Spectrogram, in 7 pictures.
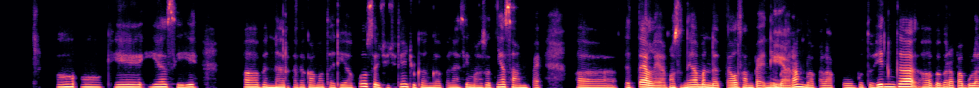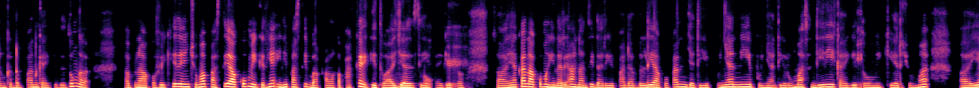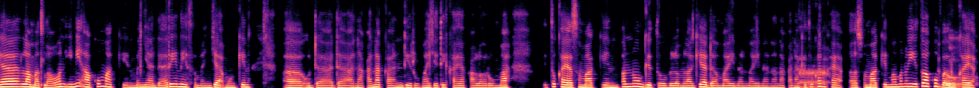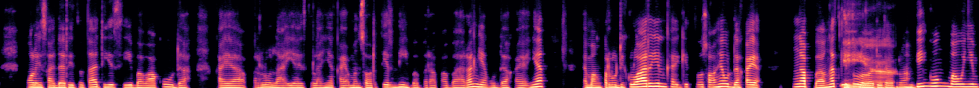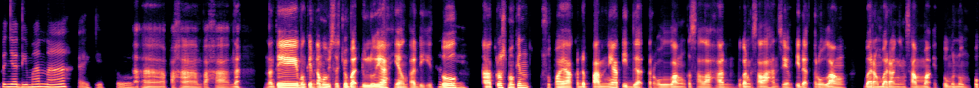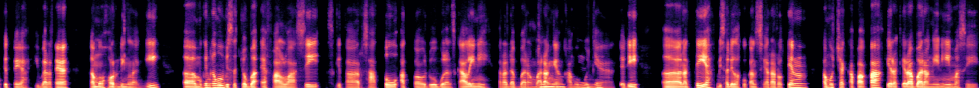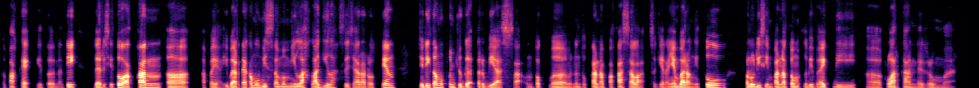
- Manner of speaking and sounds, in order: other background noise; lip smack; lip smack; "pengap" said as "engap"; in English: "hoarding"
- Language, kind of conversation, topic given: Indonesian, advice, Bagaimana cara menentukan barang mana yang perlu disimpan dan mana yang sebaiknya dibuang di rumah?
